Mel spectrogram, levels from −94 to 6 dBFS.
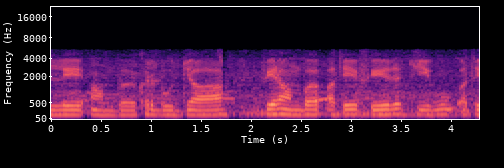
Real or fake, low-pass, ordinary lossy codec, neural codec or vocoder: real; 5.4 kHz; none; none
